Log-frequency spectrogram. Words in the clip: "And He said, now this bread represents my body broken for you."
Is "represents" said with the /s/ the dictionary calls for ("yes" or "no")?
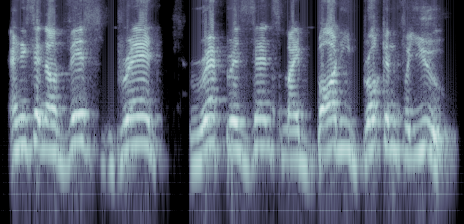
yes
